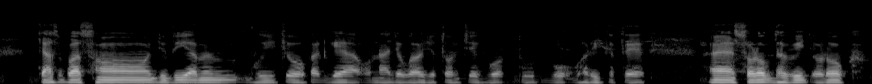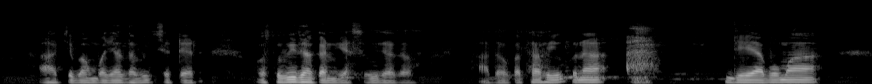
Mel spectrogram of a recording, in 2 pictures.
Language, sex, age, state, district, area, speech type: Santali, male, 45-60, Jharkhand, Seraikela Kharsawan, rural, spontaneous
